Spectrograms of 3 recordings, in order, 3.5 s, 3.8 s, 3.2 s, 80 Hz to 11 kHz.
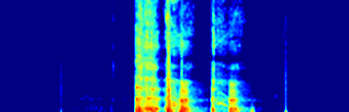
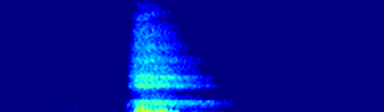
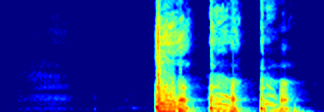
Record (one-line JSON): {"cough_length": "3.5 s", "cough_amplitude": 32768, "cough_signal_mean_std_ratio": 0.32, "exhalation_length": "3.8 s", "exhalation_amplitude": 4788, "exhalation_signal_mean_std_ratio": 0.28, "three_cough_length": "3.2 s", "three_cough_amplitude": 32768, "three_cough_signal_mean_std_ratio": 0.39, "survey_phase": "beta (2021-08-13 to 2022-03-07)", "age": "18-44", "gender": "Male", "wearing_mask": "No", "symptom_cough_any": true, "symptom_runny_or_blocked_nose": true, "symptom_fatigue": true, "smoker_status": "Never smoked", "respiratory_condition_asthma": false, "respiratory_condition_other": false, "recruitment_source": "Test and Trace", "submission_delay": "2 days", "covid_test_result": "Positive", "covid_test_method": "RT-qPCR"}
